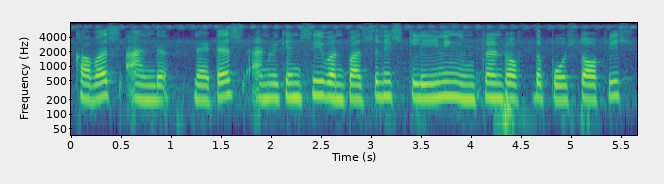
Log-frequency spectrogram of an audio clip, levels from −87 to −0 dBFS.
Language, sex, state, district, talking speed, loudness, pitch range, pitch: English, female, Punjab, Kapurthala, 180 wpm, -17 LUFS, 210-230 Hz, 215 Hz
